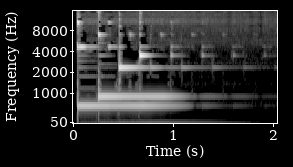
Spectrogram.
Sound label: high gong; standard ringtones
